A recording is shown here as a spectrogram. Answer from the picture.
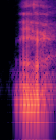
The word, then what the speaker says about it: Mayer: Mayor, Mayor. but not like the mayor that runs your town into the ground. The mayor that's like Oscar Minor Meyer Wiener. No, like Travis fucking Mayor.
